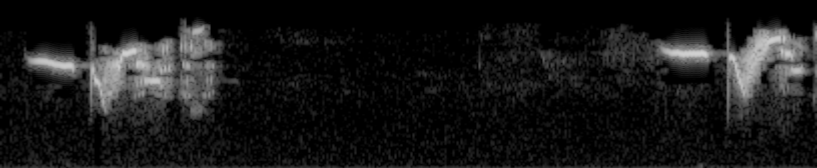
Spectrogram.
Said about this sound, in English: The hermit thrush sings ethereal, paired phrases, long flute-like notes backed by complex, reedy phrases. Each is worthy of a long, silent pause in the woods. The Swainson's thrush. The veery. The hermit thrush.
